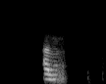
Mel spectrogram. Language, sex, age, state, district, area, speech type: Punjabi, female, 18-30, Punjab, Mohali, rural, conversation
